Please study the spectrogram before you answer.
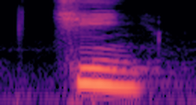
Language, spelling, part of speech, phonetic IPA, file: Ukrainian, тінь, noun, [tʲinʲ], Uk-тінь.ogg
- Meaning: shadow, shade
